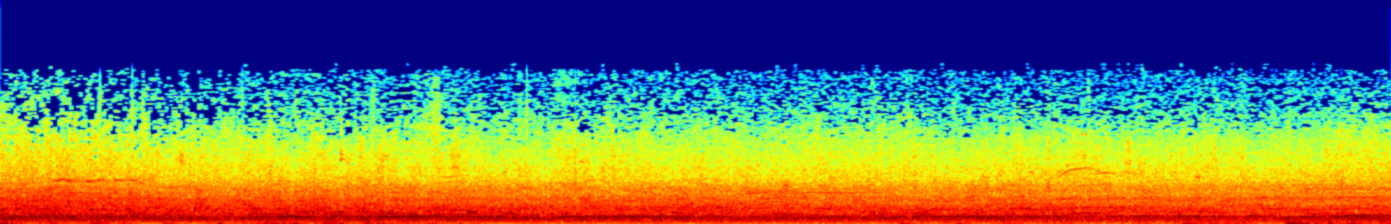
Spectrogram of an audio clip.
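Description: A large crowd cheers and murmurs steadily throughout.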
